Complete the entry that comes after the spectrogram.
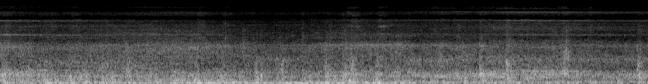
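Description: Greater Anglia Class 755 multiple unit running into the platform, a steady loud rumble of the train and its wheels on the rails.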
